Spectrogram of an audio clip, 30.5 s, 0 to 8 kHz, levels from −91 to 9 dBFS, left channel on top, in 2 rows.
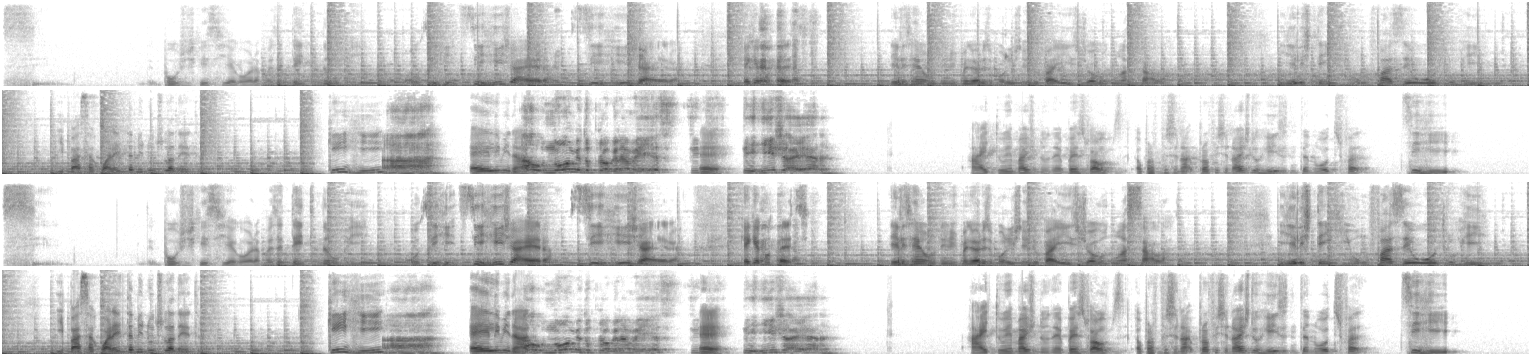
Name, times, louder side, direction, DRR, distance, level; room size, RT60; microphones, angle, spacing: voice 1, 0.0-0.4 1.6-3.7 4.1-5.5 5.8-7.9 8.9-11.7 12.5-14.9 15.8-17.3 18.5-19.1 19.9-20.5 22.2-22.5 24.9-28.9 29.3-29.7, right 5 dB, 45° right, 0.5 m, -29 dB
sound 1, 2.6-18.4, equal, 10° left, 0.4 m, -32 dB
voice 2, 3.8-4.3 5.3-5.6 6.4-6.5 7.6-8.0 19.1-19.7 20.5-22.3 22.7-23.6, left 3 dB, 55° left, 1.0 m, -30 dB
17.0 x 13.0 x 2.3 m
head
